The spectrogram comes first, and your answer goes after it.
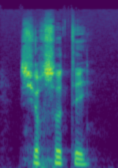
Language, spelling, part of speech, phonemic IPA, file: French, sursauter, verb, /syʁ.so.te/, Fr-sursauter.ogg
- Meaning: to make a sudden movement by being surprised; to start, jump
